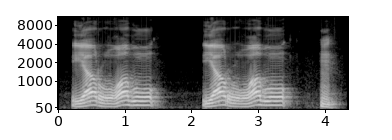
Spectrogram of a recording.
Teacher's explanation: وفخم الراء ساكنه قبلها مفتوح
